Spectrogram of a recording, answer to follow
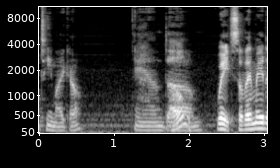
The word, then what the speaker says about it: Ico: Eco, or depending how you pronounce it. Welcome How do you pronounce it? I'd tend to say Ico.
